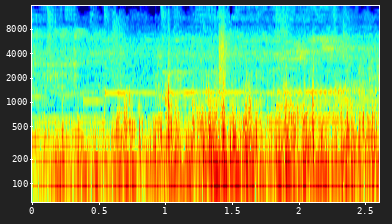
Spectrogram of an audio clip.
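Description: Wind buffets an iPhone XR front camera microphone outdoors on a sunny day, producing loud, continuous low rumbling gusts with no clear pauses.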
